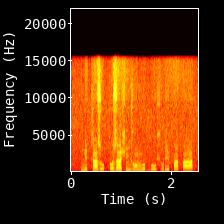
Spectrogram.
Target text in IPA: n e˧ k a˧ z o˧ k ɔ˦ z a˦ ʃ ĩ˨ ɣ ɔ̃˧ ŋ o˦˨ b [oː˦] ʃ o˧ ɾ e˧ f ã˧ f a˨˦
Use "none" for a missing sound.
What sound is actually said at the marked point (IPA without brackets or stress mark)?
oː˦˨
